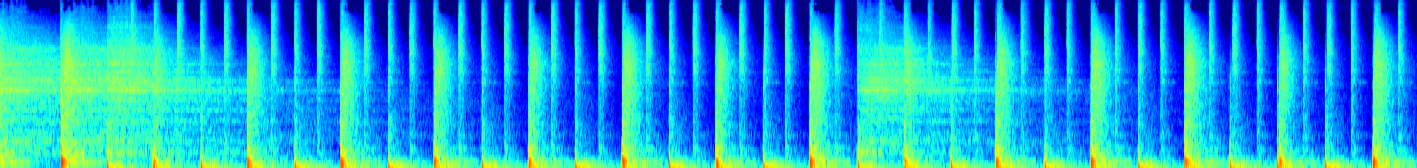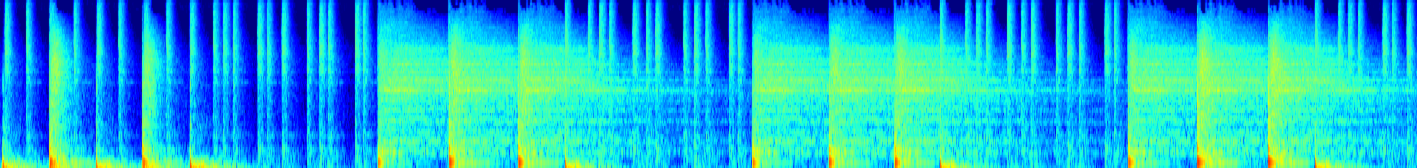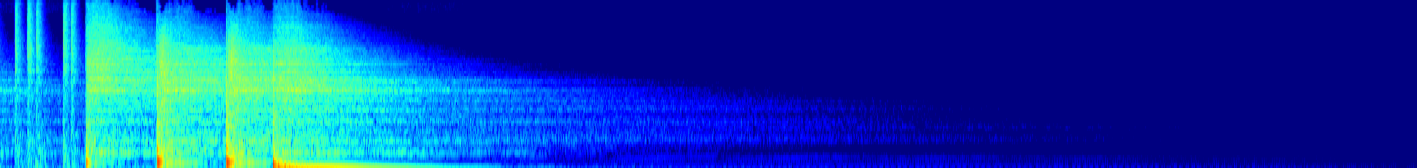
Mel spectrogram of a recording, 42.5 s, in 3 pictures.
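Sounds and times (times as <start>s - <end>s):
128 bpm drum track played on Yamaha FGDP-30: 0.0s - 33.6s.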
